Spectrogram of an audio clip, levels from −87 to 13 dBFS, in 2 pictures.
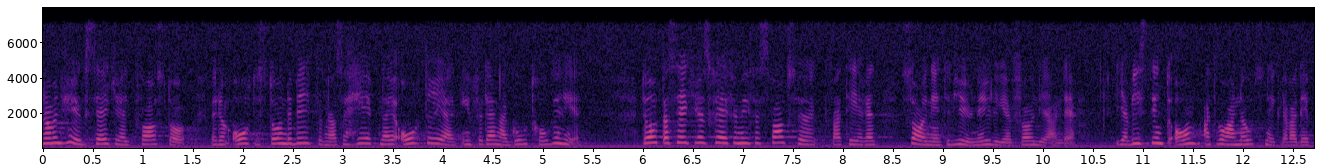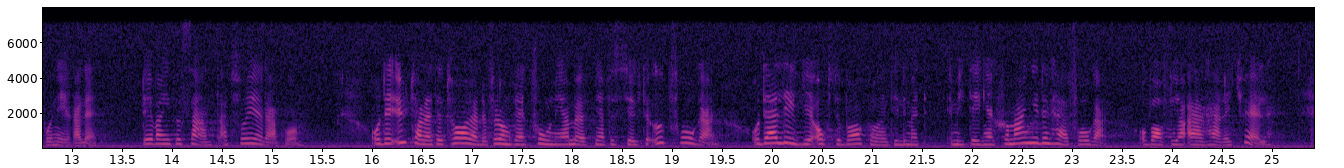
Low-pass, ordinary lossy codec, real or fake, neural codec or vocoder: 7.2 kHz; none; real; none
